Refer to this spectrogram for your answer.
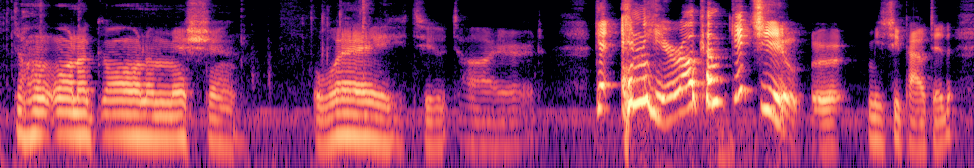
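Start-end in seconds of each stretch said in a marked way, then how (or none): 0.1-5.4 weak mumbling groan, much slower. A narrator reading a story aloud, voicing a character's reply, with a weak mumbling groan. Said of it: "A mumbling voice ... he groaned weakly".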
